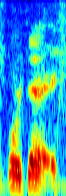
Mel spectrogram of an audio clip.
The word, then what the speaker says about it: forte: It's like I said forte. And he's like, it's actually pronounced fort, but everyone says forte.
